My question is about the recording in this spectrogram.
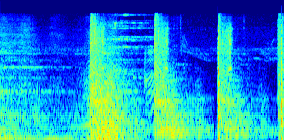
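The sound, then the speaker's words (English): Heavy hammer blows thud down on a wooden stake as a 'no baby' sign is hammered back into the ground, four strikes at an uneven pace, the last ones sharper, over a faint steady musical hum. “Vijay uses a hammer to stick the no baby sign back in the ground.”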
